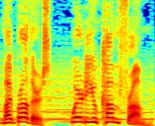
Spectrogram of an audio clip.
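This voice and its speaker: Man playing Jacob, an earnest, animated traveler. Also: extremely high pitch, normal speed, faint music behind, full character voice. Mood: eager. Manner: earnest, emphatic. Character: Jacob, an earnest, awestruck young male traveler. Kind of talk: dramatized scripture acting.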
